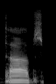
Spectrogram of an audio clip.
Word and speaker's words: Dobbs: He literally said it's pronounced Dobbs, but he doesn't care how you say it.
